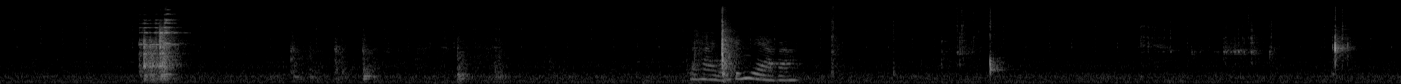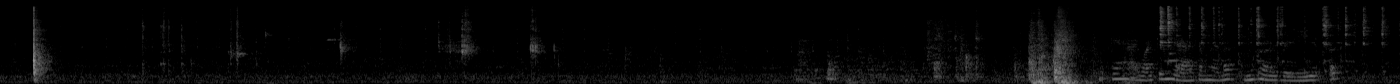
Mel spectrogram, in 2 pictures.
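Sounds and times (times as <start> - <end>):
eggs cracking taps: 8.3 - 10.1, 11.4 - 13.7, 14.3 - 14.6, 15.3 - 17.6, 18.4 - 20.4, 25.5 - 28.0.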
